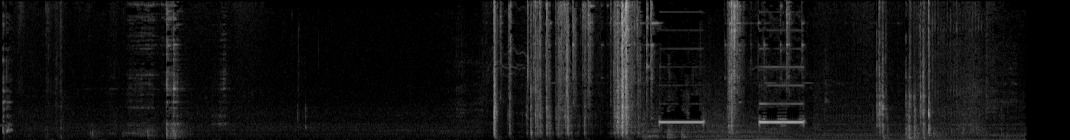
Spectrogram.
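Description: Car keys jangling at the ignition, then a Honda Civic's engine starting and settling into a steady idle. Two short electronic beeps come about a second apart just after it starts, and the sound cuts off abruptly near the end.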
